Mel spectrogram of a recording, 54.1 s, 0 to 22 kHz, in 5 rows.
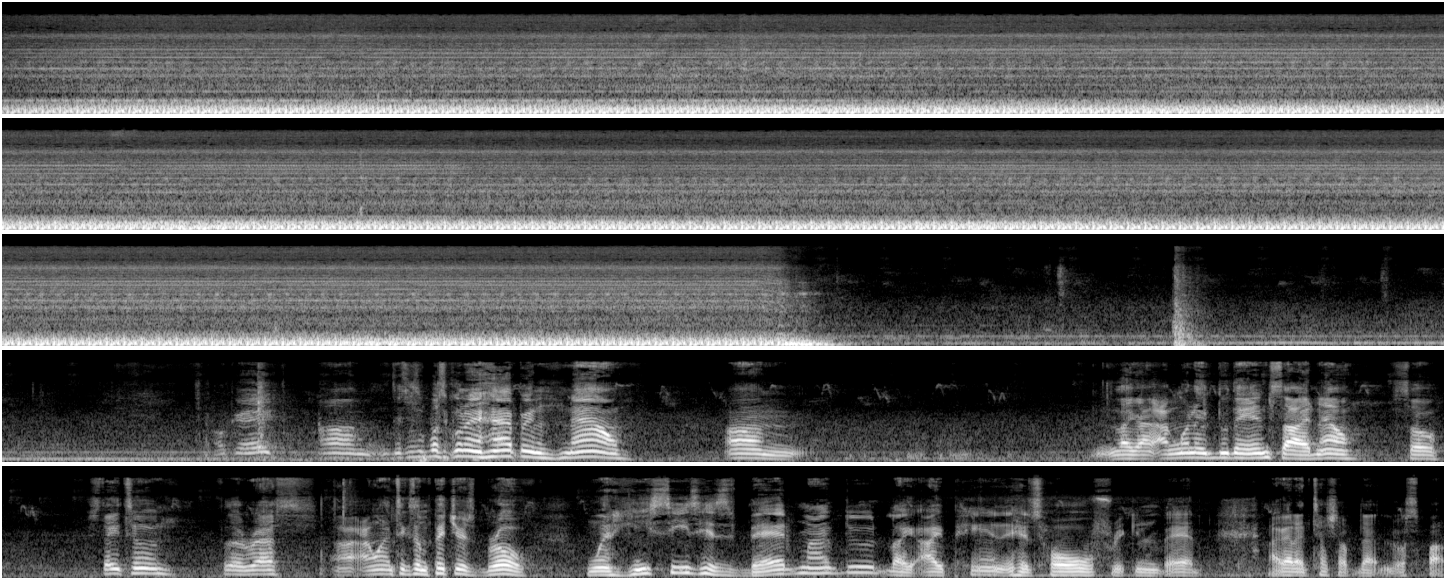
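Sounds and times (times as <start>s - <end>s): truck engine running loud: 0.0s - 28.0s.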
